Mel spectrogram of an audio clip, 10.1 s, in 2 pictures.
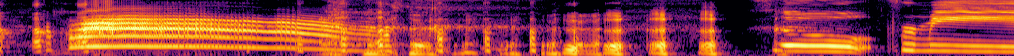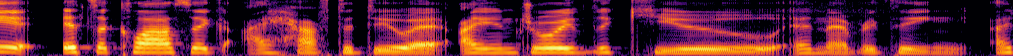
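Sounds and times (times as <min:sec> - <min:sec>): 
laughter: 0:00.0 - 0:04.1
voice imitating a yodeling banshee scream: 0:00.2 - 0:02.1
speech: 0:01.8 - 0:10.1.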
